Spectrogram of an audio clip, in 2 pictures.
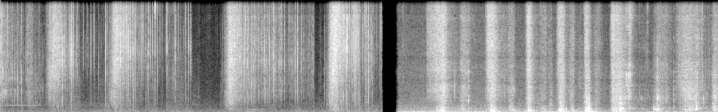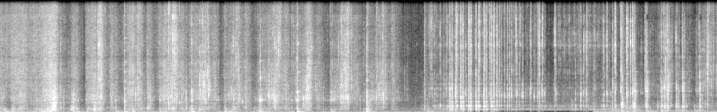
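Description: Crunchy honeycomb slime squeezed between fingers, crackling in separate bursts. About eight seconds in it gives way to a fluffy white-and-blue slime kneaded by hand in a plate, a dense, continuous run of sticky crackles and squelches.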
